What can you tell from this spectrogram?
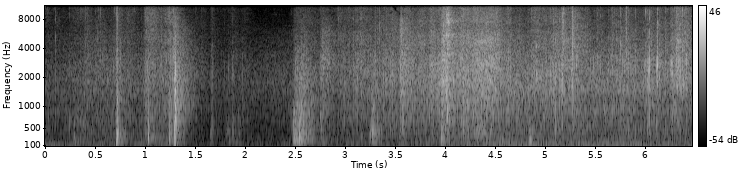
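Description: Crumpled brown packing paper and plastic wrap rustling and crinkling as they are pulled out of a cardboard shipping box, after a few sharp clicks and knocks in the first second or so.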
